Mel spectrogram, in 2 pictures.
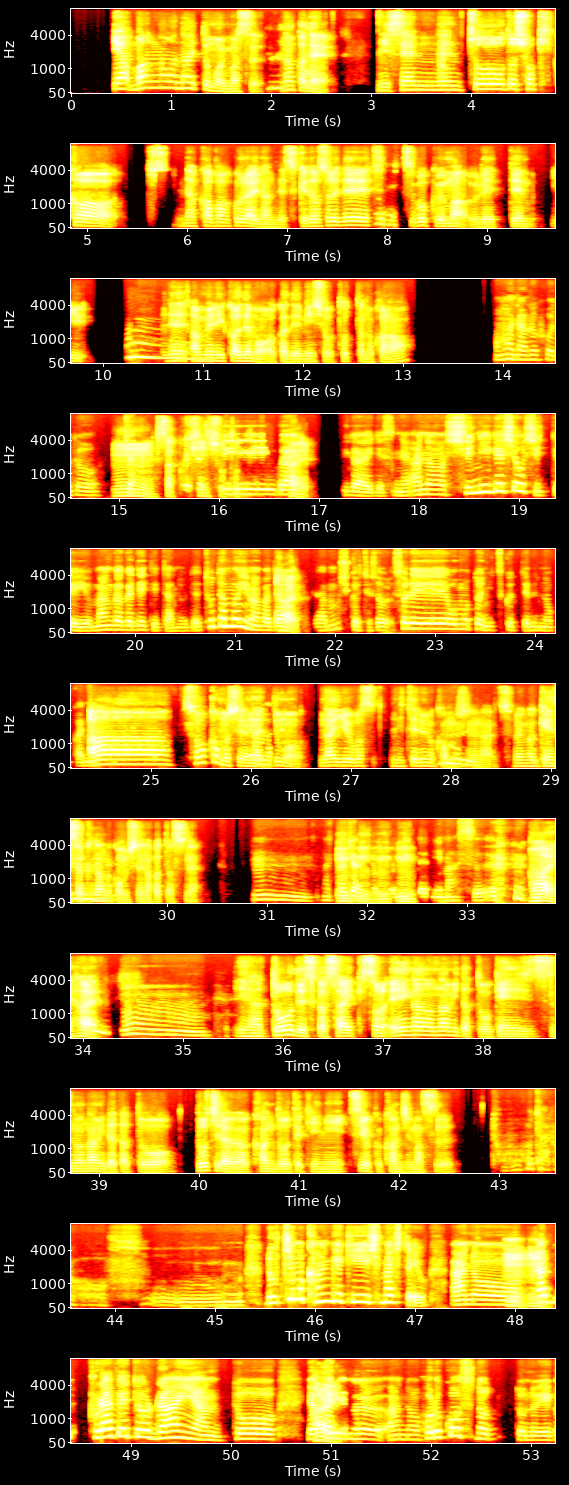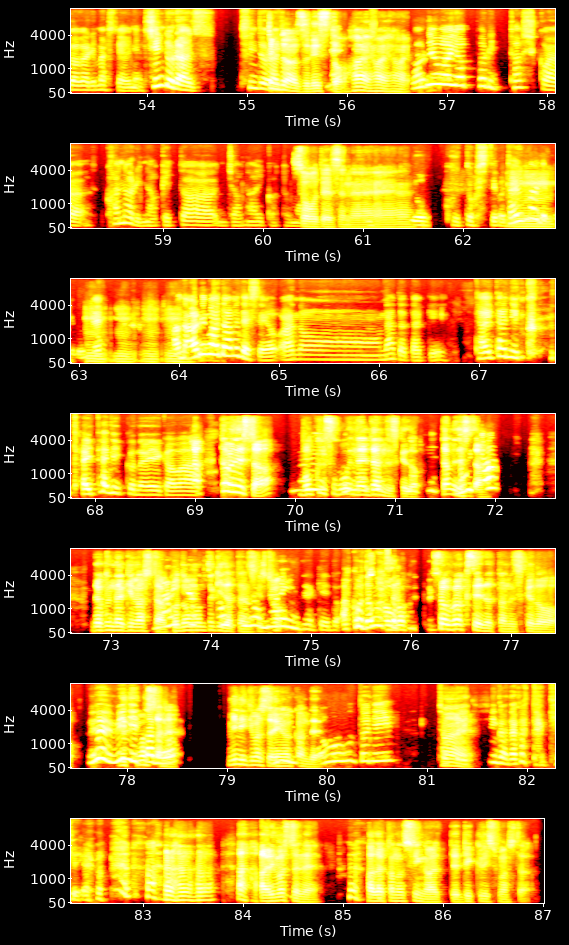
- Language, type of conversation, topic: Japanese, unstructured, 映画を観て泣いたことはありますか？それはどんな場面でしたか？
- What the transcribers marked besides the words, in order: other background noise; chuckle; tapping; "ホロコースト" said as "ホロコースノト"; "ダメでした" said as "とうでした"; chuckle; laughing while speaking: "なかったっけ？あろ"; laugh; unintelligible speech; laugh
